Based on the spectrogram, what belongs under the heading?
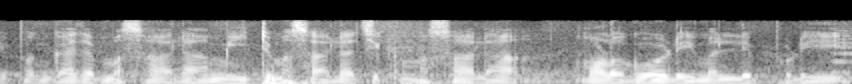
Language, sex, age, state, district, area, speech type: Malayalam, male, 18-30, Kerala, Idukki, rural, spontaneous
